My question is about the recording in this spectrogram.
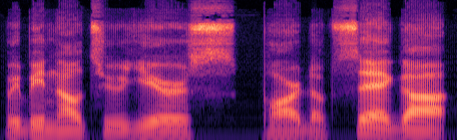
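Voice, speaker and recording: A man in his forties giving a conference presentation, relaxed and self-deprecating, with frequent hesitations and a voice worn from talking a lot. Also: deep voice, moderate pace, smooth, no room sound, clean studio sound. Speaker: conference speaker, art director. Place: conference stage.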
